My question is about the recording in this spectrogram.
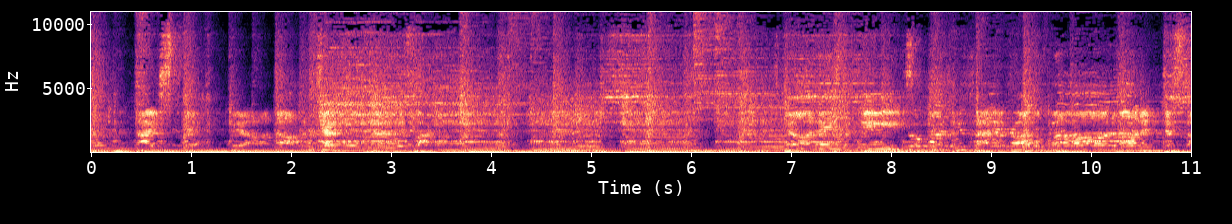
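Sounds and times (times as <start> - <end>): drum kit: 0.0 - 11.0
electric guitar: 0.0 - 11.0
electric upright bass: 0.0 - 11.0.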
